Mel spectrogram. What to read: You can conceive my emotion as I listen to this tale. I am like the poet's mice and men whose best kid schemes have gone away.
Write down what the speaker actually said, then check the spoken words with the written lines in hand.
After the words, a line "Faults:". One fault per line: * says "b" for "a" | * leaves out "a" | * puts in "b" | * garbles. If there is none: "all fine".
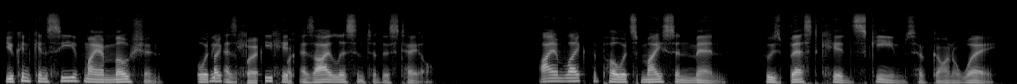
You can conceive my emotion [garbled] as I listen to this tale. I am like the poet's mice and men whose best kid schemes have gone away.
Faults:
* garbles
